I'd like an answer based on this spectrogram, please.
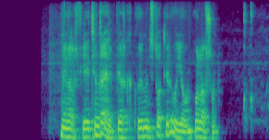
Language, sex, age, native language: Icelandic, male, 40-49, Icelandic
